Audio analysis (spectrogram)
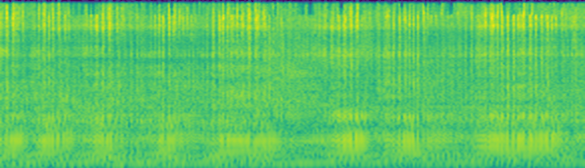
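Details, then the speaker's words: Small two-stroke chainsaw, just out of a couple of weeks in winter storage, started after priming and choking. Even, strong buzz at steady speed with no stumbling or surging; normal running. "You guys got to hear it fire up and do its thing."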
